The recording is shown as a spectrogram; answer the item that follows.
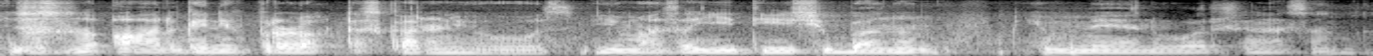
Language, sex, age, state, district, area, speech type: Kashmiri, male, 45-60, Jammu and Kashmir, Srinagar, urban, spontaneous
